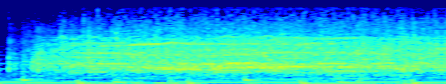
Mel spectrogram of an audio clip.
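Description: A dense, steady burst of applause, many hands clapping continuously for a few seconds at an even loudness, with a low musical bed faintly underneath and no one speaking.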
